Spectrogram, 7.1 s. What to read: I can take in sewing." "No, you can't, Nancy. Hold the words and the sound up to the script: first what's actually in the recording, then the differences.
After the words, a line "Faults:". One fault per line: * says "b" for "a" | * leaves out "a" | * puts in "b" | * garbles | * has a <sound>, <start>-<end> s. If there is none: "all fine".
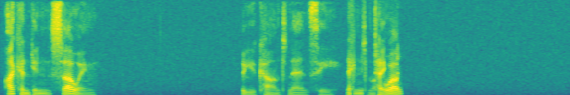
I can in sewing." "You can't, Nancy. [garbled]
Faults:
* leaves out "take"
* leaves out "No"
* garbles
